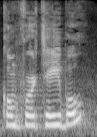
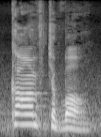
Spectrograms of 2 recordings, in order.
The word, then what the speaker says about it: comfortable: the middle too so we some people say comfort table or comfortable or a comfort comfort table no okay don't say this try to follow me try to follow my accent comfortable comfortable comfortable all right salmon all right you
